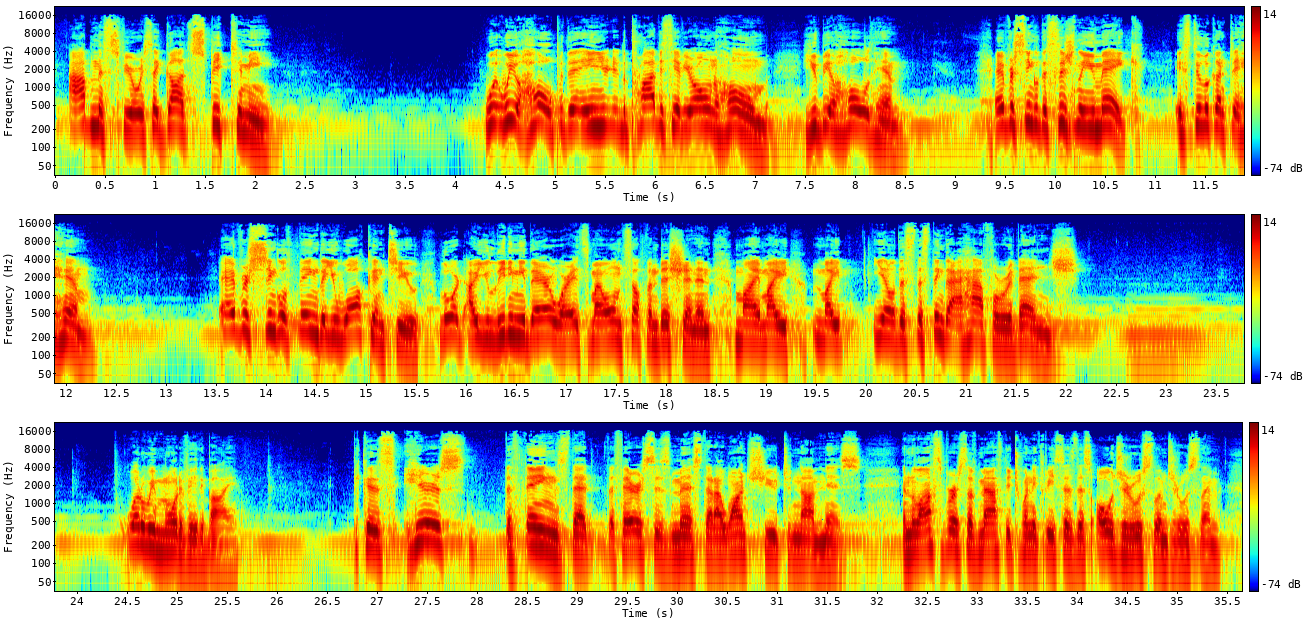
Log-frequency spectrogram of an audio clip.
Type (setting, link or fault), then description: setting, large echoing room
